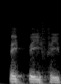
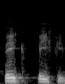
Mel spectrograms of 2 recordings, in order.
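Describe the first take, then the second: First: The two words run together without a pause. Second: A short pause separates the two words. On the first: The speaker calls it wrong. "Not big beefy" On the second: The speaker calls it right. "there should be a, a pause, yeah, a little pause"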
